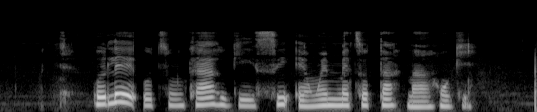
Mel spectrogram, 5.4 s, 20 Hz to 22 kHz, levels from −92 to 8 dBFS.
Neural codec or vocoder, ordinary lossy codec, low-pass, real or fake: none; none; none; real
